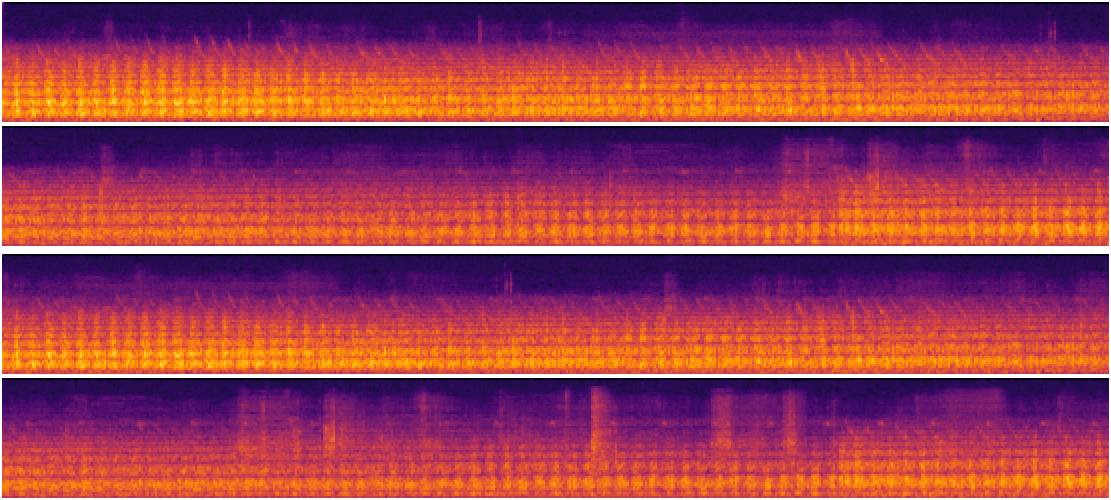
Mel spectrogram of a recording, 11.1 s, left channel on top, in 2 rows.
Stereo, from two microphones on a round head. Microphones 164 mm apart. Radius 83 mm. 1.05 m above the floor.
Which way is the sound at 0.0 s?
30° left (ahead or behind).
